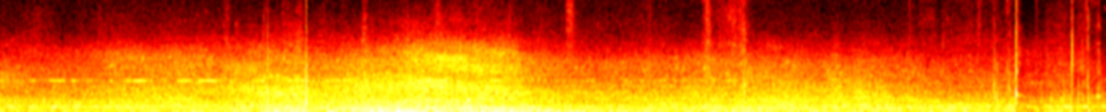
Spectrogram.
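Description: Distant city traffic hums steadily outdoors.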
